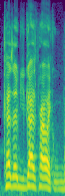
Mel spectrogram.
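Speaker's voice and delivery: ordinary talk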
